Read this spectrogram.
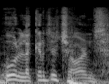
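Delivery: badly faked Irish leprechaun; bad Irish accent. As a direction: attempt Irish and miss it. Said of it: "can't do a real good Irish".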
